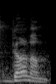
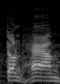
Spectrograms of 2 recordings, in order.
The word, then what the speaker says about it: Dunham: last name i know it's dunham not when you look at it it says don't ham just on hand you're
